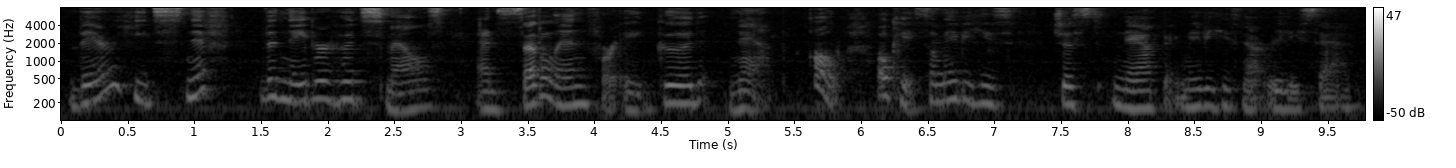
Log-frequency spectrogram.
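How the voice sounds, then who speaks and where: A woman's voice: on the low side, animated, a little slow, creaky, few pauses, warm tone, a little hiss or hum. A woman schoolteacher reading a children's picture book aloud, informally thinking aloud and wondering as she goes.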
